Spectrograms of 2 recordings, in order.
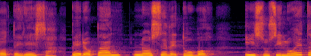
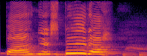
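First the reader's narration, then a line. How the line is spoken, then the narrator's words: Shouting while running. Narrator (Spanish): siguió gritando Teresa mientras corría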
